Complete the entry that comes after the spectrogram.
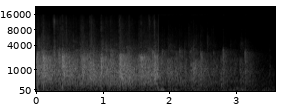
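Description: A hall audience breaks into sustained applause greeting Paul Rogers, director of the Western Aspen Alliance, with dense clapping that holds steady and then thins and fades out toward the end.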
